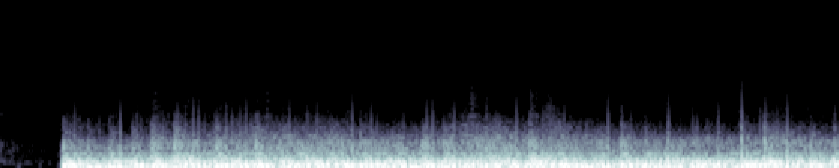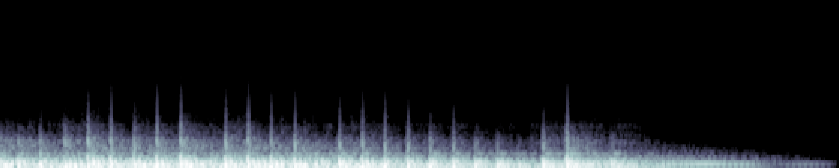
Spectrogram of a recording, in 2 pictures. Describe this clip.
Fast deep bass drum roll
